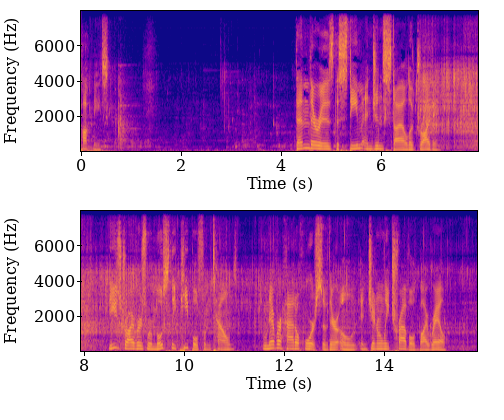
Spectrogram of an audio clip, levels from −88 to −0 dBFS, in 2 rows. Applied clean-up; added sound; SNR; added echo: none; Sink (filling or washing); 10 dB; none.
